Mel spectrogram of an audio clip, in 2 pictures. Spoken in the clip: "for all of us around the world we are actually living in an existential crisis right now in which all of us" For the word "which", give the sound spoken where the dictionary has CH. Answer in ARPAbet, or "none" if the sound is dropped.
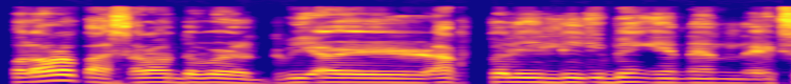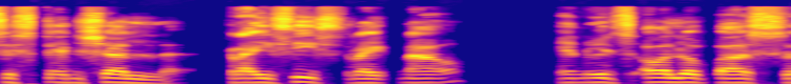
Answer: CH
